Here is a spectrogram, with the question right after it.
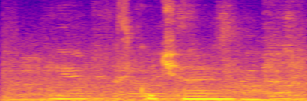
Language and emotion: Russian, sad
